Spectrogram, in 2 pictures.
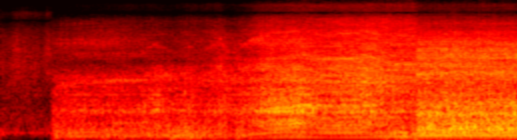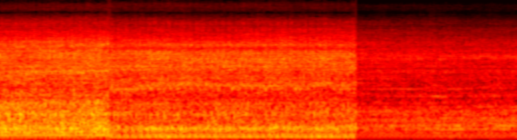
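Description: A motorbike engine runs close by at a steady idle, its rough broadband drone rising after a couple of seconds and holding, then dropping slightly near the end; no voices.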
